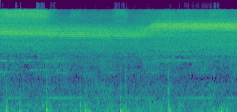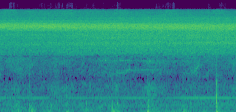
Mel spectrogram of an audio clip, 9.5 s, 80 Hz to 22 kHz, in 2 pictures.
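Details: Cicadas droning on a forest trail at Deogeumsan, Namwon, Korea, August 16, 2019: an unbroken, piercing hiss that rises in pitch partway through, accompanied by regular footsteps and a faint steady tone.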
